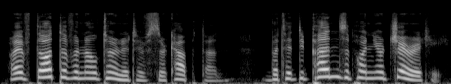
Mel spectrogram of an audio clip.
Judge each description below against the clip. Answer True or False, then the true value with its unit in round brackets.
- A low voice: False (255 Hz)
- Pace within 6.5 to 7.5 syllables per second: False (5.7 syllables/s)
